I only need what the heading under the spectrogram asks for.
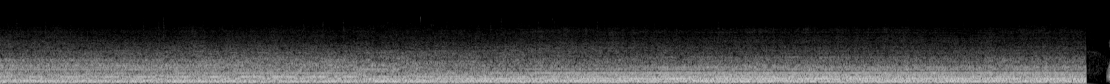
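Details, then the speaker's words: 2013 Subaru BRZ Premium at speed: a steady droning hum with a constant whirring tone over road noise, coming from the left rear. A bad rear wheel hub bearing assembly, later replaced. "in today's video we're addressing that horrible noise coming over our left shoulder in the form of a bad wheel hub bearing assembly"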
